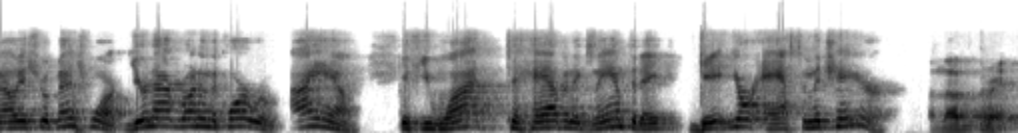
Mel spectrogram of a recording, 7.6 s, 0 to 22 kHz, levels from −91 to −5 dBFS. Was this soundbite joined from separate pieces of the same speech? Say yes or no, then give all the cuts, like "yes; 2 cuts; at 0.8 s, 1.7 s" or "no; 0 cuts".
yes; 1 cut; at 6.7 s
